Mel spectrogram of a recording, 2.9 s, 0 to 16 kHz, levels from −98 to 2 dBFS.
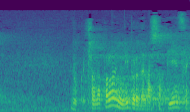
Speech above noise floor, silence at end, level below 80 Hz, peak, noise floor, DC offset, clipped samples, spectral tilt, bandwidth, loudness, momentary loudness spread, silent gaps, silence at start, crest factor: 21 dB; 0 s; -48 dBFS; -4 dBFS; -41 dBFS; under 0.1%; under 0.1%; -4.5 dB/octave; 11.5 kHz; -20 LUFS; 22 LU; none; 0 s; 18 dB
